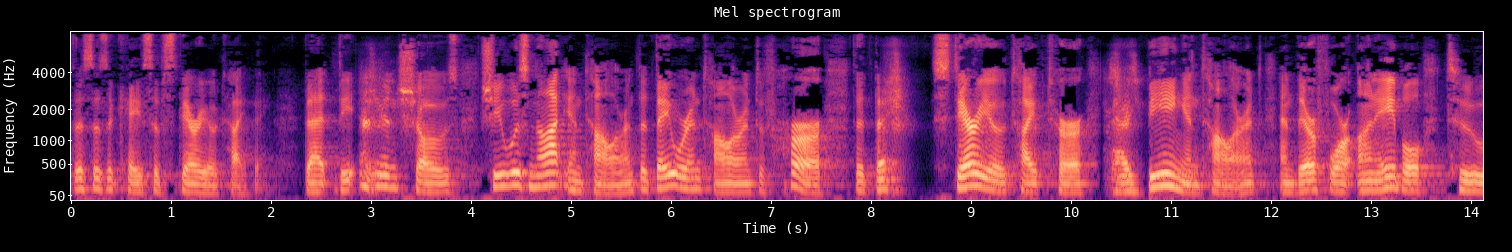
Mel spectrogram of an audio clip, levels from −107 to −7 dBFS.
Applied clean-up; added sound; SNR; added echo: neural mask model Resemble Enhance denoiser.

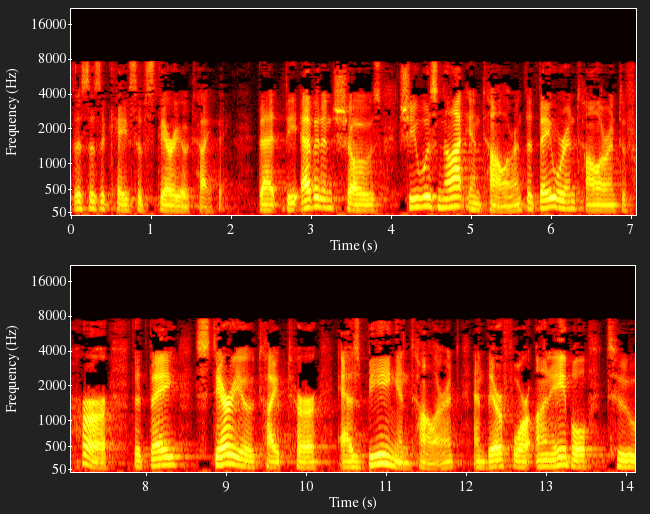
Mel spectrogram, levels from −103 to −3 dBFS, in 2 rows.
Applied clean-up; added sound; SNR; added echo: none; none; none; none.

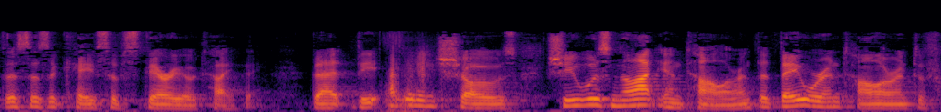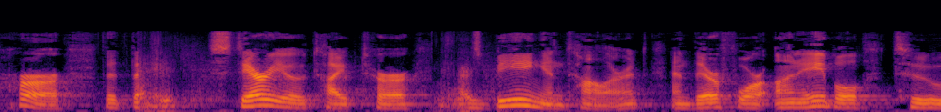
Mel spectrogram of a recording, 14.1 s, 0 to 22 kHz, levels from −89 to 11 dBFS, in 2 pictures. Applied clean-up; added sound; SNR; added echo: neural separator model SepFormer DNS4.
